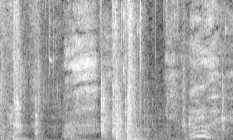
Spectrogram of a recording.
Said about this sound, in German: Ihr drei, ihr habt das Rätsel gelöst, also habt ihr es auch verdient, die Kiste zu öffnen. Oh, nichts lieber als das.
